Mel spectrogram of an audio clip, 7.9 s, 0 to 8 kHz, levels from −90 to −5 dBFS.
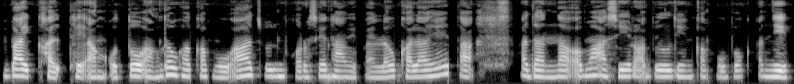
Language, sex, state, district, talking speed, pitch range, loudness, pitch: Mizo, female, Mizoram, Aizawl, 265 wpm, 175-190 Hz, -21 LUFS, 185 Hz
